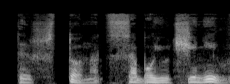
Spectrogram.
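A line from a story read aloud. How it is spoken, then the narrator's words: Growl. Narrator (Russian): зарычал Волкодав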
